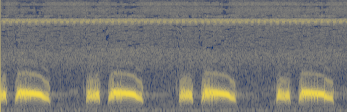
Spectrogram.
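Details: Spotted dove cooing to lure other doves, steady pairs of notes nearly once a second: a brief husky coo then a longer one that slides downward, otherwise quiet.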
